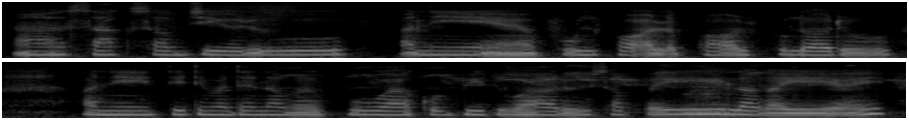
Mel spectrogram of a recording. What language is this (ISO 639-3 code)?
nep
